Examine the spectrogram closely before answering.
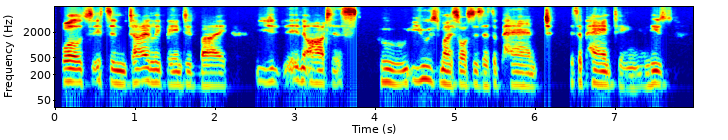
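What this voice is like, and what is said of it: Thick British accent. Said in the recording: “I have a very thick British accent”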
